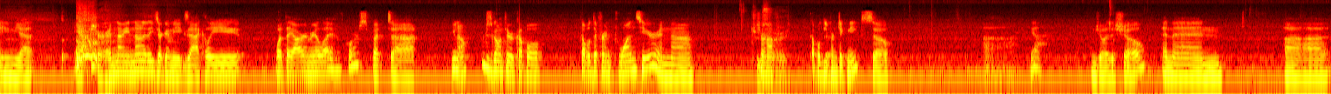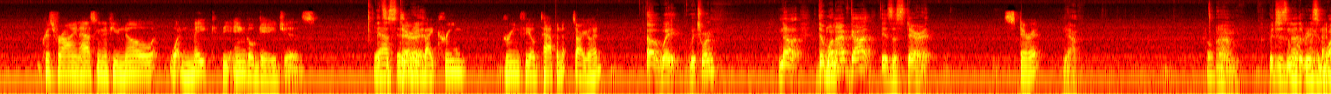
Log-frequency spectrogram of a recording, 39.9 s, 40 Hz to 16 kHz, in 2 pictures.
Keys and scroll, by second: 7.5 z, 13.6 z, 16.8 x, 18.8 z, 19.3 x, 34.9 z, 36.6 e.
